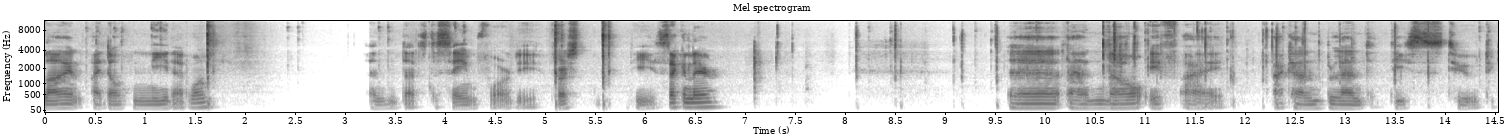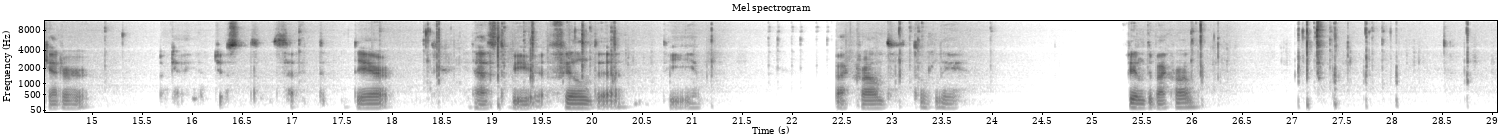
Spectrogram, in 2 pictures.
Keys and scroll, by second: 1.7 BackSpace, 5.2 BackSpace, 8.2 space, 8.8 alt+space, 11.7 alt+space, 19.2 alt+space, 27.2 alt+space.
